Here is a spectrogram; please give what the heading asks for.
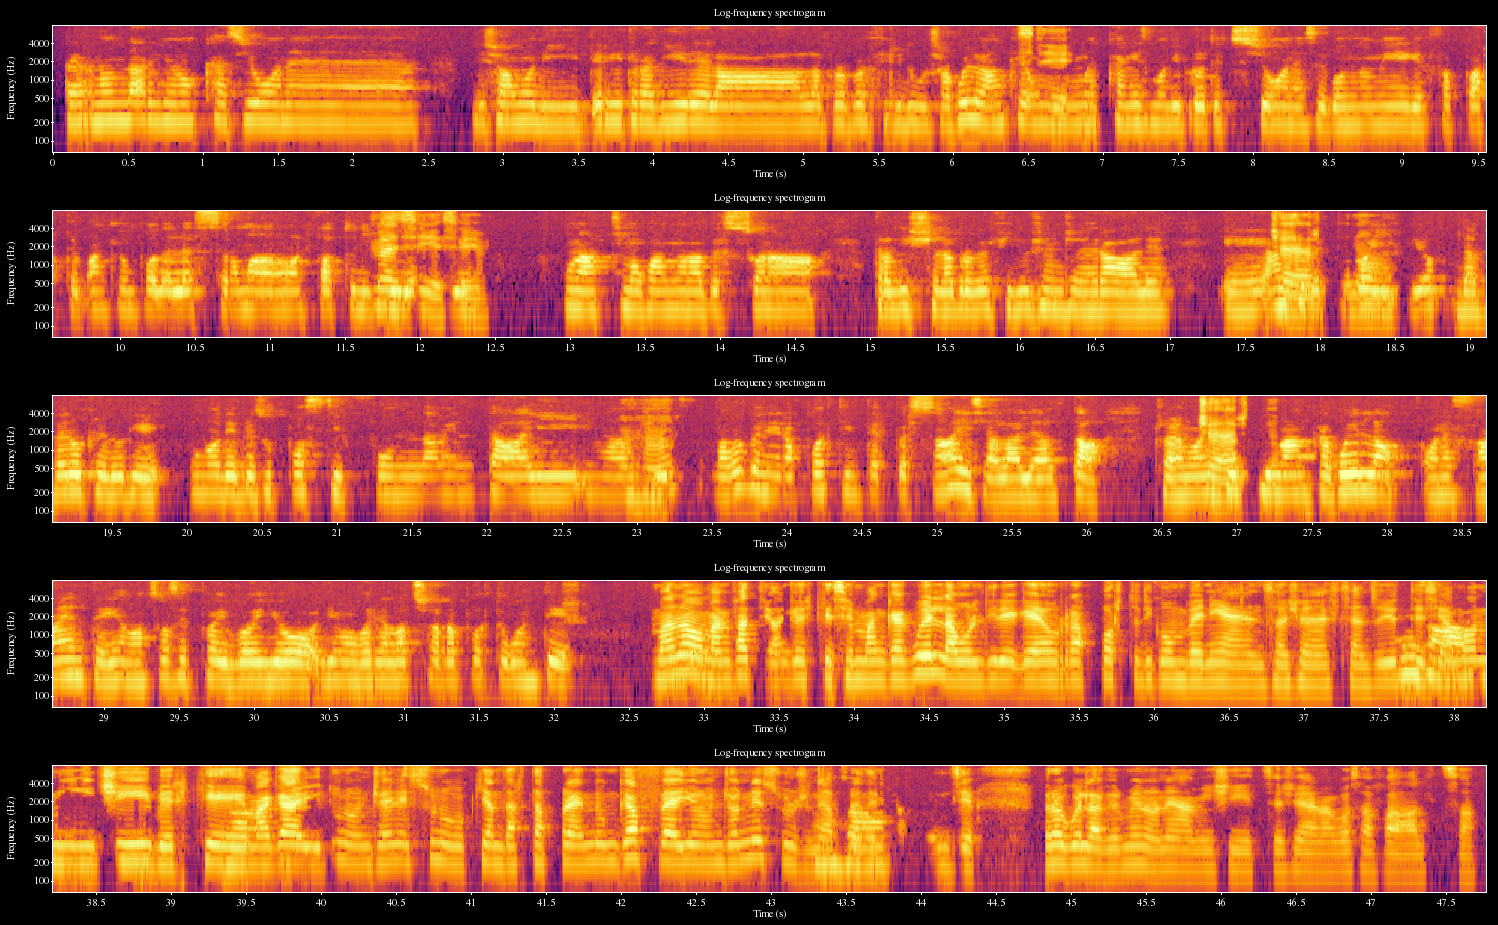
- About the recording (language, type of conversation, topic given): Italian, unstructured, Come reagisci quando un amico tradisce la tua fiducia?
- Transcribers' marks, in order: static; drawn out: "un'occasione"; "fiducia" said as "firducia"; distorted speech; "propria" said as "propia"; "proprio" said as "propio"; "cioè" said as "ceh"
